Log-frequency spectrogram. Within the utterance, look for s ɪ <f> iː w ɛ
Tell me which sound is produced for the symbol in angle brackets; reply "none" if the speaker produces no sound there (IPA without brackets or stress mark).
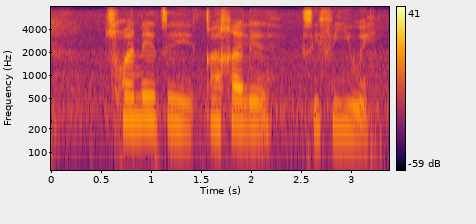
f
